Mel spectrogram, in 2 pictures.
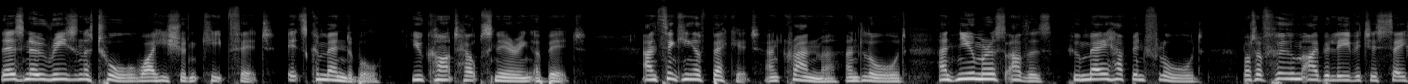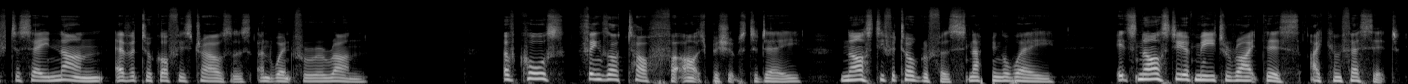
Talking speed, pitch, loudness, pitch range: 165 wpm, 180 Hz, -22 LUFS, 155-215 Hz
